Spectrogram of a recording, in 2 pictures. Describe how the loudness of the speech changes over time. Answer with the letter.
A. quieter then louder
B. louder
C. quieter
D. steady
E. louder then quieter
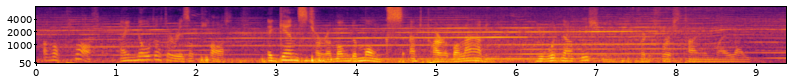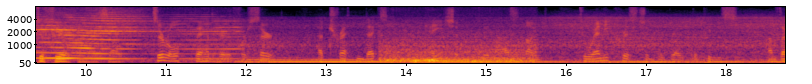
C.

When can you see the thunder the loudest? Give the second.
14 s.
